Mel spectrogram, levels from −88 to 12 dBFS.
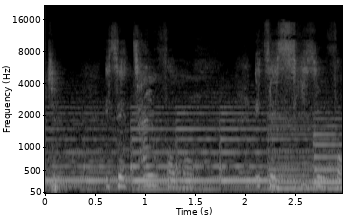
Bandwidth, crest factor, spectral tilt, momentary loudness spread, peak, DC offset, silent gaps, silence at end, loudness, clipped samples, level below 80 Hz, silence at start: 16 kHz; 14 dB; -5 dB/octave; 4 LU; -20 dBFS; under 0.1%; none; 0 s; -35 LUFS; under 0.1%; -72 dBFS; 0 s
